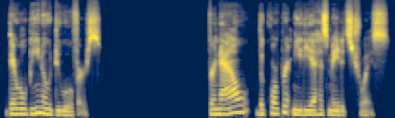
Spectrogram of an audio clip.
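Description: An activist and journalist hosting the show, reading a scripted spoken essay in an earnest, urgent, deliberate way. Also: mid-range voice, darkish tone, no echo, studio quality.

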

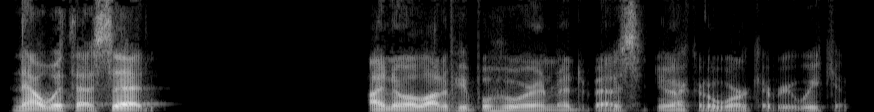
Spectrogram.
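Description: On his motivational career podcast, a young host talks fast and bluntly with lots of energy, filling his speech with "like" and "right?". His voice sits at a normal pitch and is recorded close and dry, with no room sound at all.

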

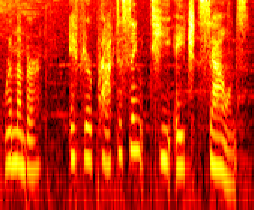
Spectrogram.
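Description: A woman's voice: mid-range voice, a little slow, slightly rough, faint music behind. Woman narrating a pronunciation lesson. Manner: patient, explains step by step. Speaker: English teacher. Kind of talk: scripted bilingual narration.

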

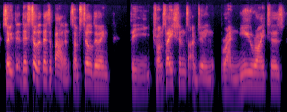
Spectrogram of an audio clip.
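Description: A man's voice: mid-range voice, measured pace, dry recording. A man, a children's book publisher who rambles and corrects himself in a casual interview over a remote call.

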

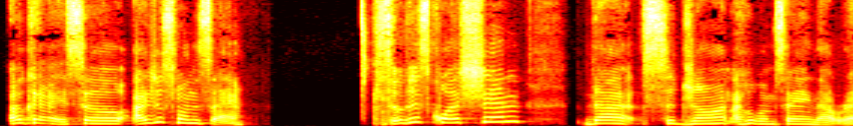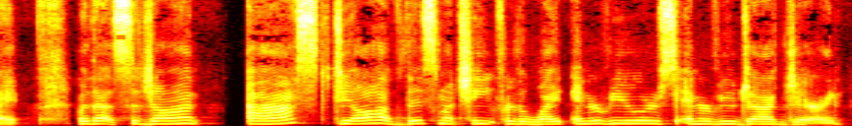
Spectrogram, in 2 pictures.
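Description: A woman's voice: a little high, lively intonation, moderate pace, a little mellow. A woman in her forties speaking in a casual live audio chat, laying out her points one by one. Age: 40s. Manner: earnest, explains point by point. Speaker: guest commentator.

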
